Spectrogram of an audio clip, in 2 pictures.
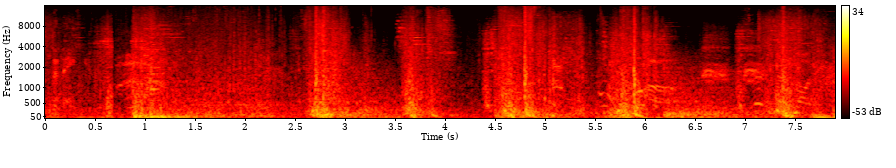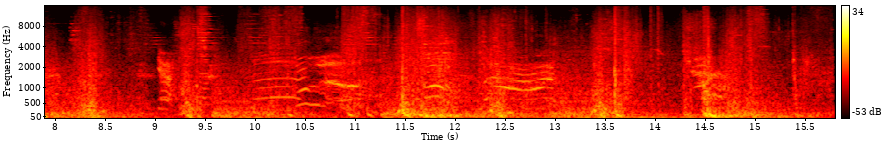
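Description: Weapons clash and magic bursts crackle in a fight.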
